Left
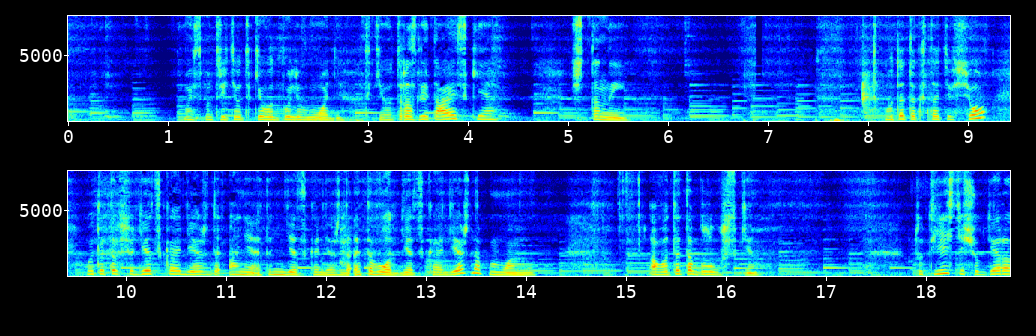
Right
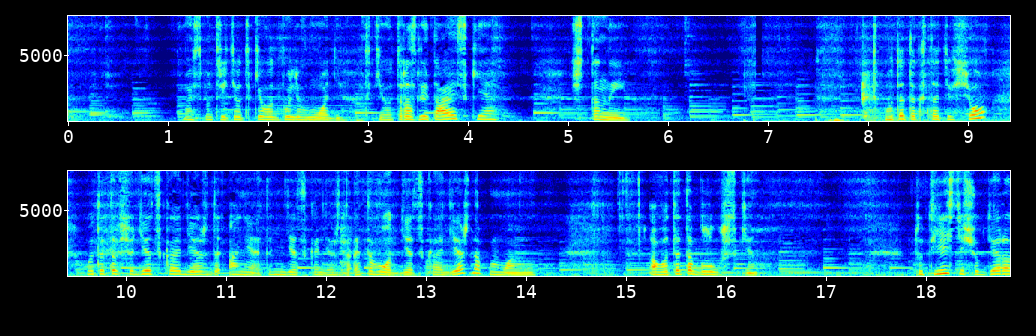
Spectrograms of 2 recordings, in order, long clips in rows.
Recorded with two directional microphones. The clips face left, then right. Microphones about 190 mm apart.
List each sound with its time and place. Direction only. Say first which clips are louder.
1.2 s speech: left 1 dB; 10° left (ahead or behind)
8.2 s speech: right 1 dB; 5° left (ahead or behind); by 12.6 s 30° left (ahead or behind)
12.7 s speech: left 1 dB; 15° left (ahead or behind)
15.2 s speech: even; 5° left (ahead or behind)
18.0 s speech: right 4 dB; 20° right (ahead or behind)
18.3 s speech: right 1 dB; centre (ahead or behind)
